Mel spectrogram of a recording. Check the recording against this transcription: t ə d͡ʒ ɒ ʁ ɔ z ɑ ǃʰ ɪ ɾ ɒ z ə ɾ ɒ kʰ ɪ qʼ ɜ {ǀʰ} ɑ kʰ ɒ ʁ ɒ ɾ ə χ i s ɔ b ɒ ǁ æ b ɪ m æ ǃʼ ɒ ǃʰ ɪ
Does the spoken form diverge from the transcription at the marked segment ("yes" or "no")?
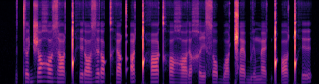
yes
